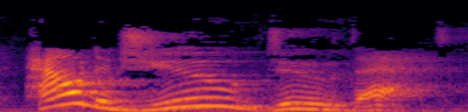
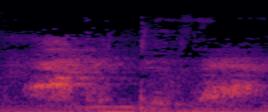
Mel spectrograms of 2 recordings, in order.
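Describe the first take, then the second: First: Slow, drawn-out demand with higher pitch; incredulous questioning. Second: Hushed, voiceless whisper; amazed whisper. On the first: Council questioning Peter and John about the healing, slowly incredulous. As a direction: stretch each word in disbelief. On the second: Preacher voicing onlookers wondering about the miracle, whispered. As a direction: whisper it as a stunned bystander would. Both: Acted.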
